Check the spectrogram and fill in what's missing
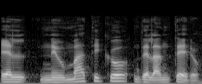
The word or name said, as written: front tire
